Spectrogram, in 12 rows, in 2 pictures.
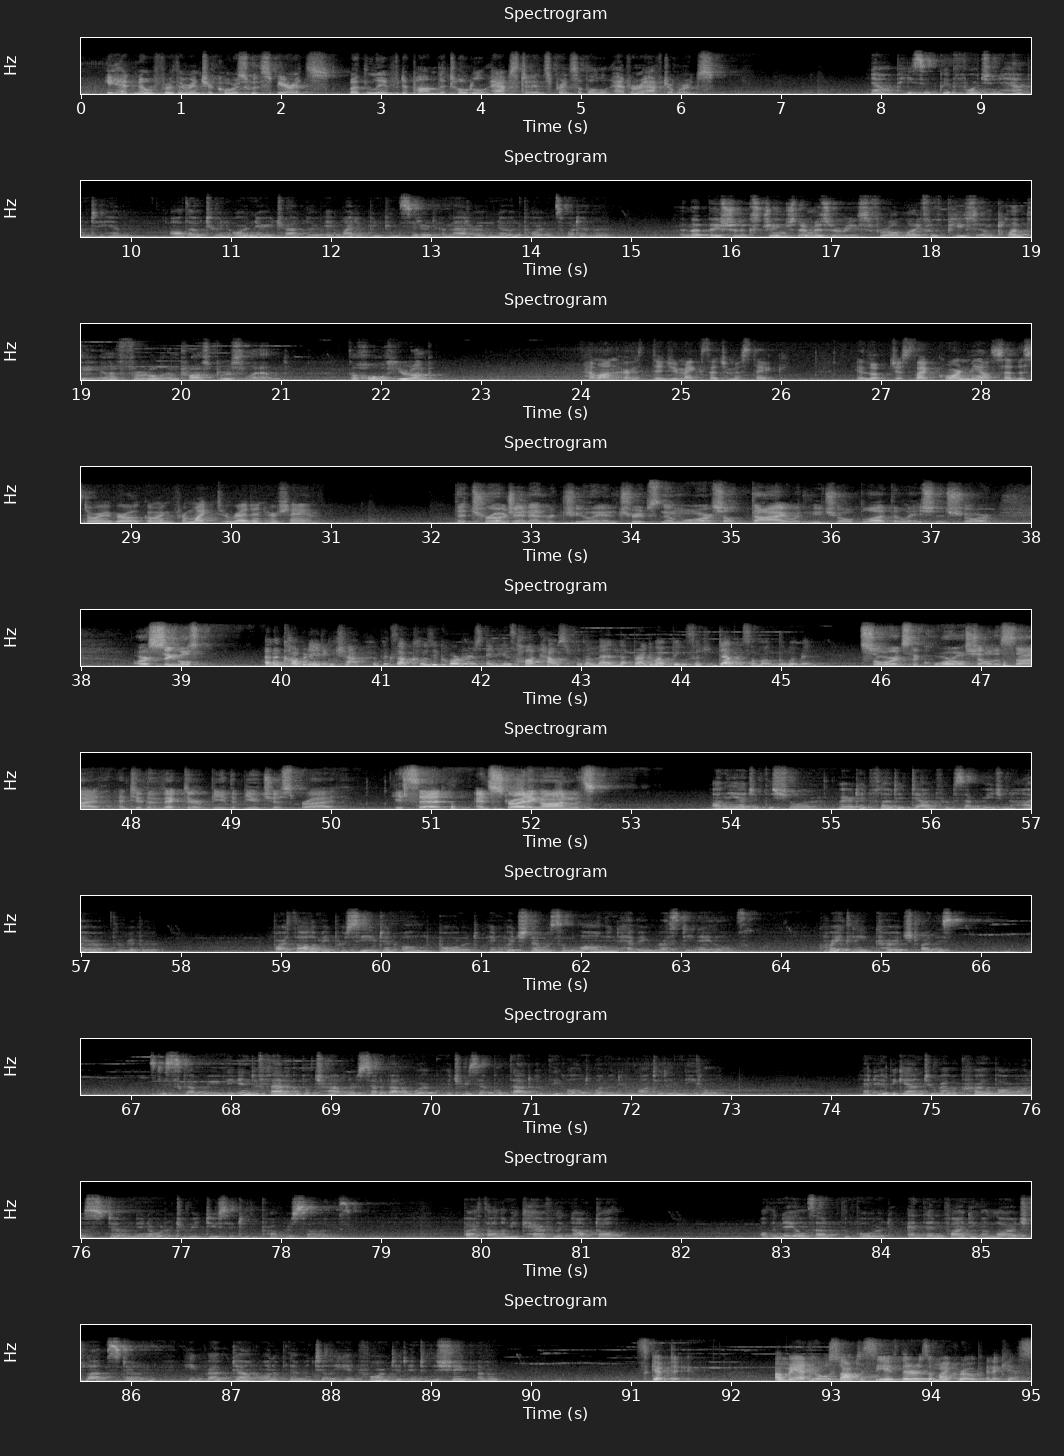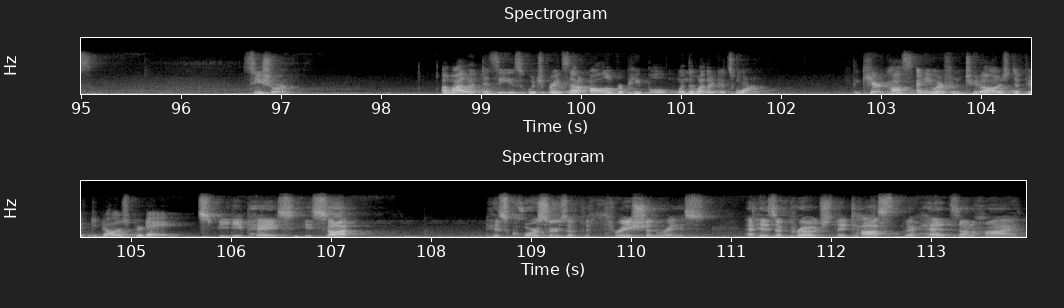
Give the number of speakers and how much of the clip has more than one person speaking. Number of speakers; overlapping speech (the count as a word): six, no overlap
